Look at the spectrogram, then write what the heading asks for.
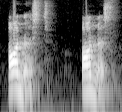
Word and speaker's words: honest: Honest, the H is silent.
